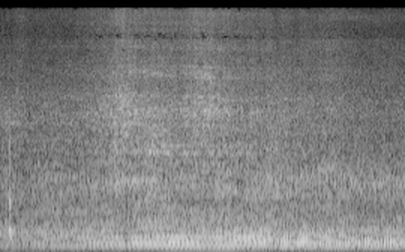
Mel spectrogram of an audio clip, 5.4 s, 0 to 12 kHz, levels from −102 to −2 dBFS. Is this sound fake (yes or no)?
no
